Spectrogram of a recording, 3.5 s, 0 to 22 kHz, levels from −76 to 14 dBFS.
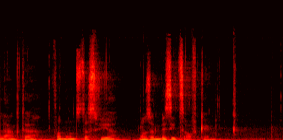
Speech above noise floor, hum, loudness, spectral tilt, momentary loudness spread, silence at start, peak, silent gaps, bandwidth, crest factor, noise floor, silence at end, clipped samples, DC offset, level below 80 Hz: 20 dB; none; -34 LUFS; -4 dB/octave; 15 LU; 0 s; -16 dBFS; none; 18 kHz; 20 dB; -55 dBFS; 0 s; under 0.1%; under 0.1%; -70 dBFS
